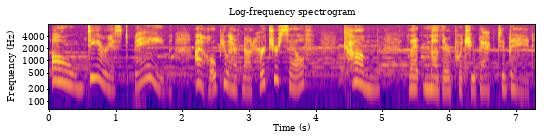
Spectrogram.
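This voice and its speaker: A woman's voice: a little high, expressive, a little slow, few pauses, music in the background. A woman voicing a feisty, stubborn young girl in a story, with a theatrical manner. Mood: sugary, gentle. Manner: dramatic, swinging from sugary to scrappy.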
